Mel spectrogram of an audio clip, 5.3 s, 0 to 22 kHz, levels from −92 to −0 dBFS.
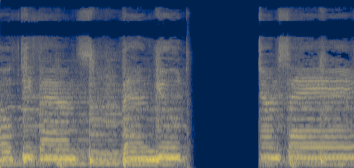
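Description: At 2.79 s the sound smears into a brief buzzy continuation that fades within about a tenth of a second, leaving near silence until 3.92 s, when the audio resumes with about 600 ms of material skipped over. This points to a long network dropout, likely: packets stopped arriving, the receiver padded the gap by extending the last sound and then went quiet for nearly a second, and playback picked up later in the stream, shifted by about half a second.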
